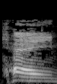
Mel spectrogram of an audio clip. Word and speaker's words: Kane: It stars Wesley Snipes, Michael Wright, who y'all know is Eddie King Jr., or as we pronounce it, Eddie Kane Jr.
